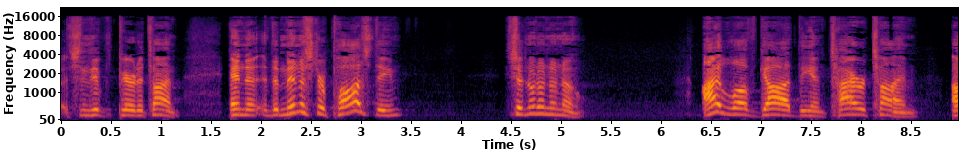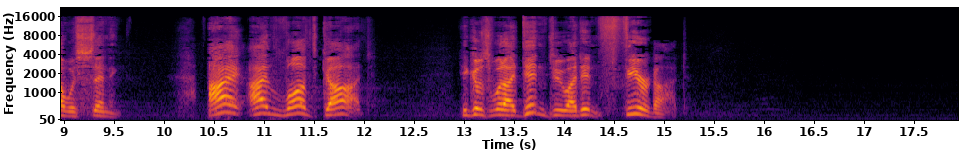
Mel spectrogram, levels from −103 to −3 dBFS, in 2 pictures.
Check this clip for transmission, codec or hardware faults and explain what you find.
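Yep, there's damaged data in the compressed stream, four short hits: 4.69–4.75 s just before "no no", 8.27–8.33 s between "the entire" and "I was sinning", 12.12–12.16 s, and 14.86–14.92 s right after "do I didn't fear". Each time the decoder chokes on corrupt frames and loses sync, so you get a brief glitch of about 40–60 ms.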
